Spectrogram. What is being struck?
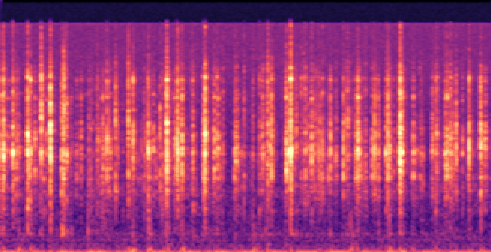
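Plastic computer keyboard.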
